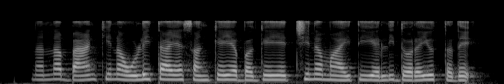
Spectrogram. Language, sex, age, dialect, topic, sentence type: Kannada, female, 25-30, Mysore Kannada, banking, question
